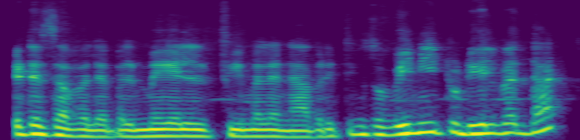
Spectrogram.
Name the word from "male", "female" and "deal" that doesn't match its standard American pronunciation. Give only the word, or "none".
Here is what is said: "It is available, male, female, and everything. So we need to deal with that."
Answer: none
